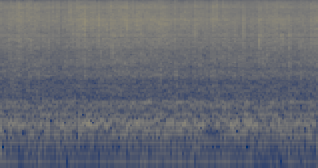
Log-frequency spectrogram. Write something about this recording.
A looped (and marked) sound of a beef medallion cooking on a high heat. A very simple recording and one of the few issues of my uploads is not bulk uploading sounds of general use.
